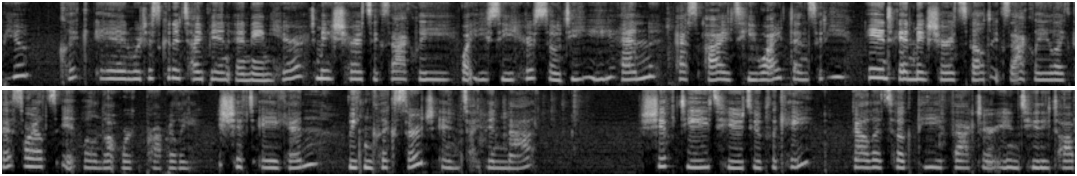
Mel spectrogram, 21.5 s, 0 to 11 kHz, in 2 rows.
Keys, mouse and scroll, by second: 2.1-4.1 drag, 10.9-12.4 drag, 13.2 shift+a, 17.4 shift+d, 20.7 click.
